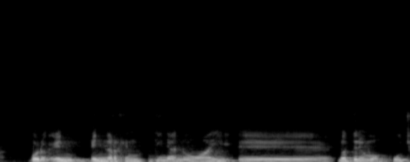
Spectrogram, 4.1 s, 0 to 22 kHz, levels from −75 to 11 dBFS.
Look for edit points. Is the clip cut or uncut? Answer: uncut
